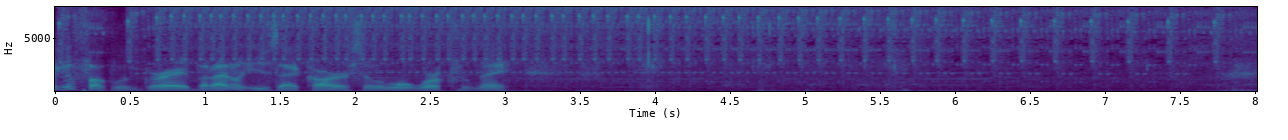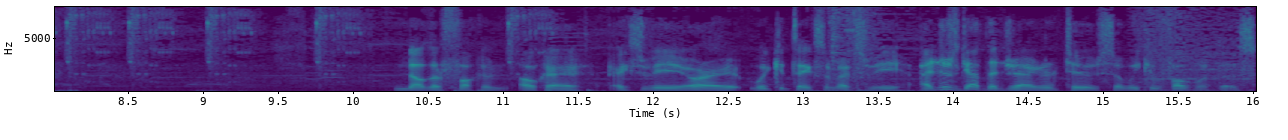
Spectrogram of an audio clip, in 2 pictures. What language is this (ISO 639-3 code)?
eng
